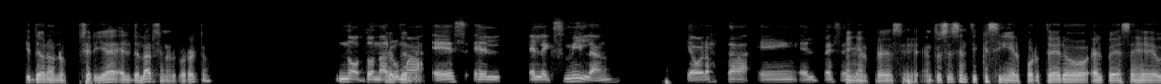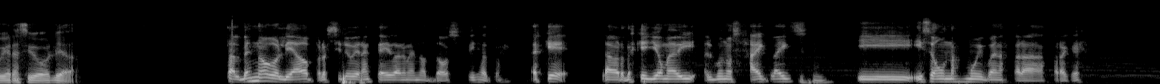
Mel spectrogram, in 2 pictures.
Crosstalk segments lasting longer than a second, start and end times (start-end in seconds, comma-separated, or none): none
